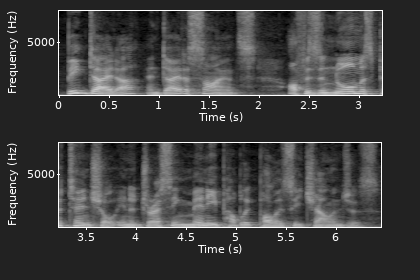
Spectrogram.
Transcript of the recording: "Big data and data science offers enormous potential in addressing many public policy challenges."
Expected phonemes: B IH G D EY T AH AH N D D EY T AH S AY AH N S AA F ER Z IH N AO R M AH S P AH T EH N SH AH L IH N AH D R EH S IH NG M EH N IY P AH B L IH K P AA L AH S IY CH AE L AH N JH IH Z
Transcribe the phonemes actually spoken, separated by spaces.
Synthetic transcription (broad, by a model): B IH G D EY T AH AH N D D EY T AH S AY AH N S AA F ER Z IH N AO R M AH S P AH T EH N SH AH L IH N AH D R EH S IH NG M EH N IY P AH B L IH K P AA L AH S IY CH AE L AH N JH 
